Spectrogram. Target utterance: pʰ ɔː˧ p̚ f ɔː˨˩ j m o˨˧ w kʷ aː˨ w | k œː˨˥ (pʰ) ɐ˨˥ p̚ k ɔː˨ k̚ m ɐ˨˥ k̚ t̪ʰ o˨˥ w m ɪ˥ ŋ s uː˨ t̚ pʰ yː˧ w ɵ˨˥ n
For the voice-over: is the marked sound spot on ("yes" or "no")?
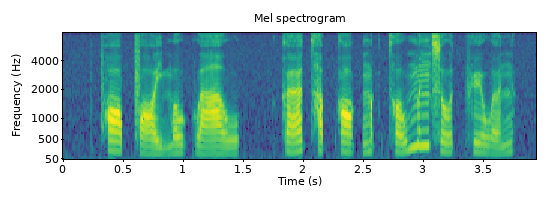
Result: no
